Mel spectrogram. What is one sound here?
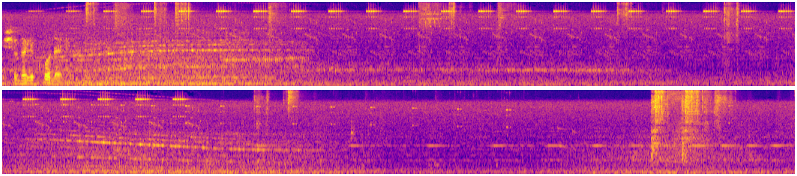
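A spaceship engine hums low, its whine rising and falling in pitch.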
